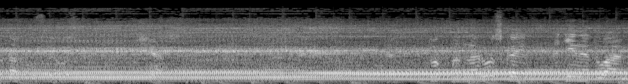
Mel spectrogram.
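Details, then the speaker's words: Copeland DKJ-75 refrigeration compressor test after repair (cylinders sleeved, valve plate and valves, connecting rods, piston rings, crankshaft ground), pumped to 15 atm, starts under load: steady hum with quick smooth pulsing, no knocks or rattles; no extraneous noise, ready for installation. "Посторонние стуки, шумы отсутствуют. Готов к монтажу."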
